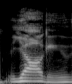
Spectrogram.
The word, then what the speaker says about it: yogging: Yogging. The J is silent.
